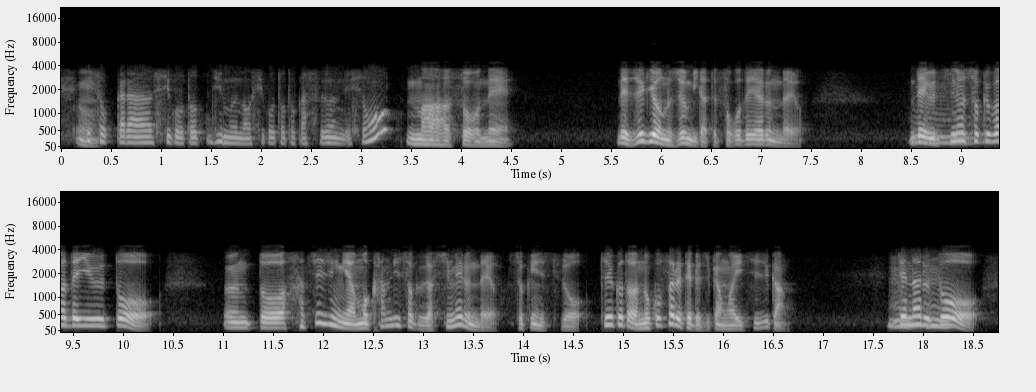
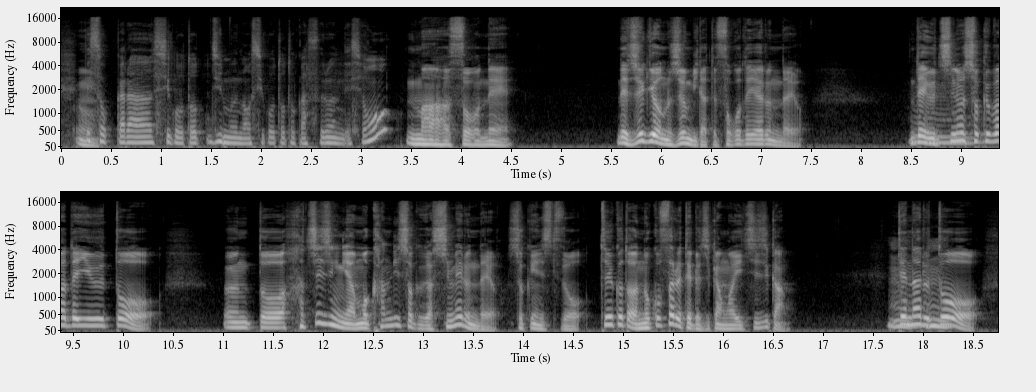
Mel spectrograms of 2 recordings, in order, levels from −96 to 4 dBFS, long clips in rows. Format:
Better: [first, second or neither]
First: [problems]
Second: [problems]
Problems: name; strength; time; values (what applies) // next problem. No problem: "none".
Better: second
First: phone-call audio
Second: none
